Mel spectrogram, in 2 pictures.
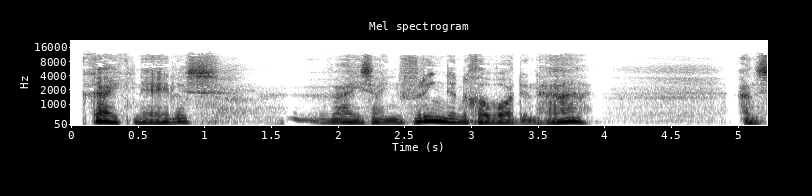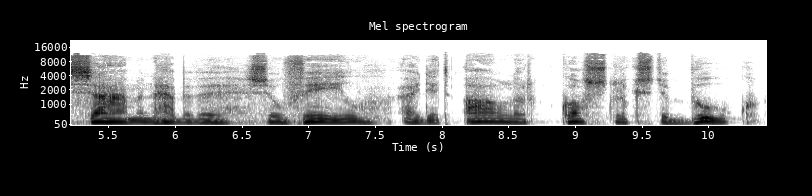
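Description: A man voicing a frail, dying old gentleman who speaks slowly and tenderly, giving a pious blessing in solemn biblical language. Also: medium pitch, husky, no echo, clean studio sound. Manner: slow, weary, blessing in solemn biblical phrasing.

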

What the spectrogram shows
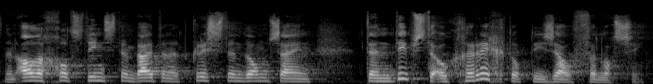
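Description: A man preaching a sermon as a pastor, slow and deliberate, now and then acting out the figures of a parable. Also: a little high, lively intonation, long reverb tail.

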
